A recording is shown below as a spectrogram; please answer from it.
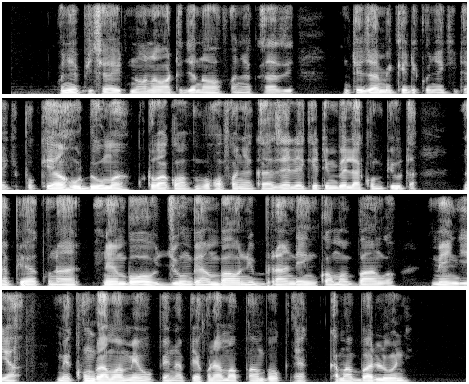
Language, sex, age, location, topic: Swahili, male, 18-24, Wajir, government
